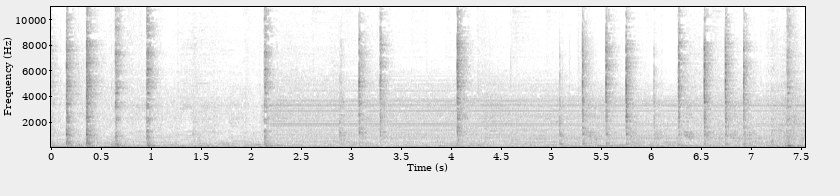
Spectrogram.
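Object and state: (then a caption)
Guitar pickup working, passes signal when tapped. A guitar pickup is tapped eighteen times while plugged into an amp with the volume turned up, as a check that it produces a signal. Each tap comes through the amp as a sharp, bright click over a steady low hum and hiss. The pickup responds, showing it is working.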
